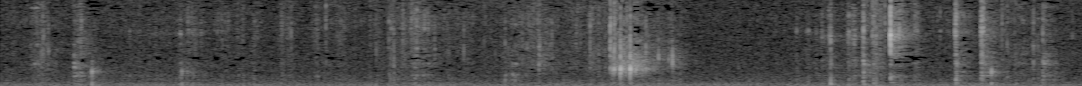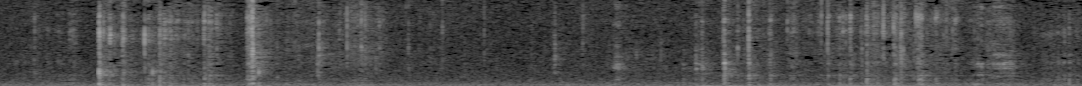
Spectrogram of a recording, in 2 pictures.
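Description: A solid rectangular white bar of soap, held in one hand, is shaved and carved with the metal blade of a box cutter (utility knife), and curls of soap fall onto a pile. Quiet, crisp scraping and crackling bursts come in irregular clusters, bright and high with almost no low end. Each cut stops dead with no ring.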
